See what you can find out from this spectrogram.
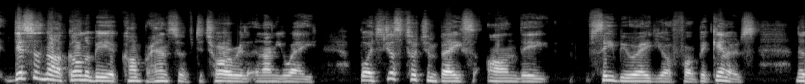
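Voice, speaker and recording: A man presenting an instructional tutorial in a plain-spoken, explanatory way. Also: on the high side. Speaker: presenter, radio tutorial host.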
